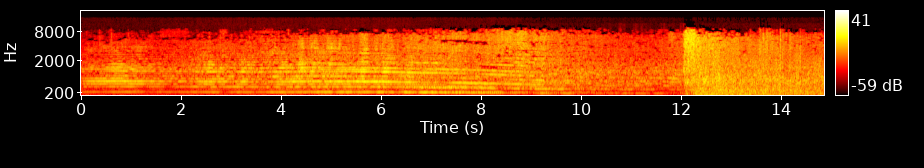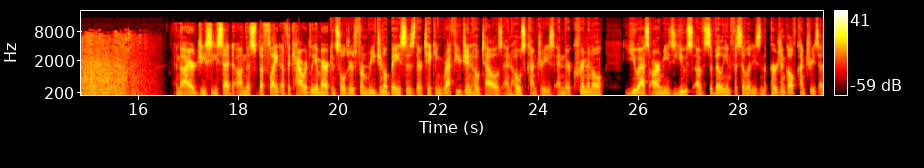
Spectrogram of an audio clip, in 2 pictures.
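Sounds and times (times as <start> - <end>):
military drone buzzing engine whine: 0.0 - 16.5
drone explosive impact striking a hotel: 12.0 - 16.4
speech: 17.0 - 29.6.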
